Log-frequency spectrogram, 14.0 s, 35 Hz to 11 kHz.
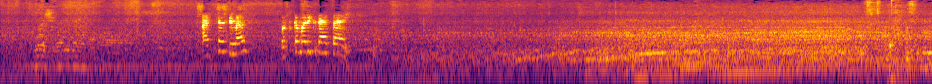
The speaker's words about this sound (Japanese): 毎度都営バスをご利用いただきありがとうございます。このバスは元八幡北砂7丁目大島駅経由亀戸駅行きでございます。次は高等運転免許試験場前へ、高等運転免許試験場前へ、南砂2丁目でございます。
